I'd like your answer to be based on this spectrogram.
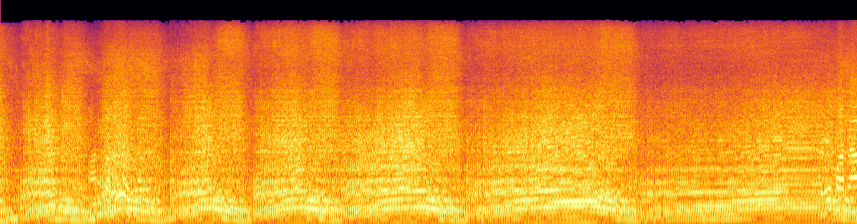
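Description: A racing engine revs while warming up, loud and close, in a rhythmic series of rising and falling throttle blips before it settles into a steadier high drone.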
